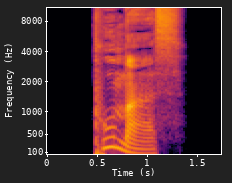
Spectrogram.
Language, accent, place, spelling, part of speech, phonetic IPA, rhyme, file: German, Germany, Berlin, Pumas, noun, [ˈpuːmas], -uːmas, De-Pumas.ogg
- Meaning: plural of Puma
